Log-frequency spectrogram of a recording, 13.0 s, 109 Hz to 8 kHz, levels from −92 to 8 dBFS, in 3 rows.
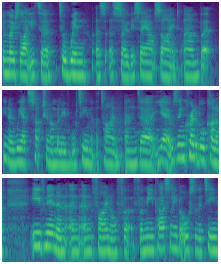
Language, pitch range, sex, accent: English, 190-210 Hz, female, British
